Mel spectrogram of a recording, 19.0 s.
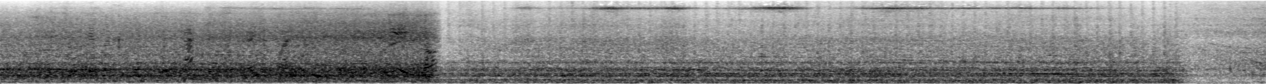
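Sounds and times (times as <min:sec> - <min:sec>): electric train rumbling: 0:00.0 - 0:19.0
wheels squealing on track: 0:07.8 - 0:16.7.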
